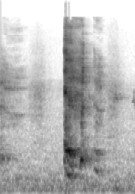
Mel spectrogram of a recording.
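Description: A single sharp cough bursts out close by after a quiet moment, followed by a brief raspy tail.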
